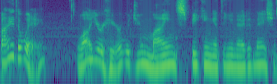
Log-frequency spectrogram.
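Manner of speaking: plain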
